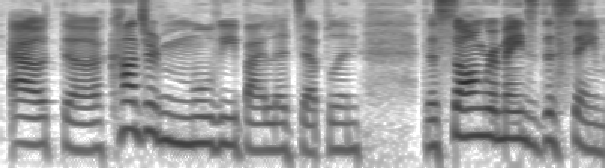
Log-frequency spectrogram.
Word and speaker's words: Led Zeppelin: I keep saying Led Zeppelin, Led Zeppelin. The German in me is coming out. But I've been told it's Led Zeppelin, so that's what I'm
